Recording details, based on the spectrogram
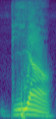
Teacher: So it's a nasal sound on the IEN. And you're doing a good job not pronouncing the N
